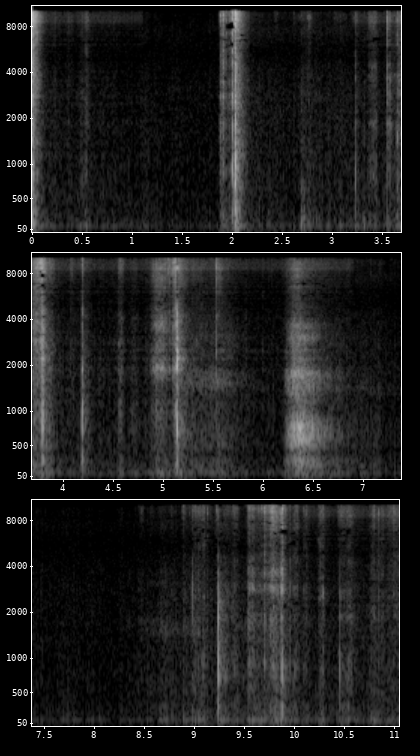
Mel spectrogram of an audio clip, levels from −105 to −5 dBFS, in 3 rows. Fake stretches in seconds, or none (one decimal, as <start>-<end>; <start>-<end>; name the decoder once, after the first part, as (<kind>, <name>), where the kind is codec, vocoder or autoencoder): 0.0-1.1 (vocoder, WaveNeXt); 3.2-6.9; 10.1-11.1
